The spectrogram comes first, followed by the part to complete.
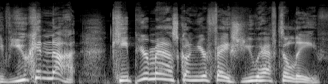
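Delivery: high-pitched, scolding scream. Retelling being woken at four a.m. by his wife: imitating wife screaming. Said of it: "she's screaming at me".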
